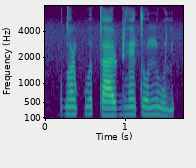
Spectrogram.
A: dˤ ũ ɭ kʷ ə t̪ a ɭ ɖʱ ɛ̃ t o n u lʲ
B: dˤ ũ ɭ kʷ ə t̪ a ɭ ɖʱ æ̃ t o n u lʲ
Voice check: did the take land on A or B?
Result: A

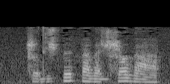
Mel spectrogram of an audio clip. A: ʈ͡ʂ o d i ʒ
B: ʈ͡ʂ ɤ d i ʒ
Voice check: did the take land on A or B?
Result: B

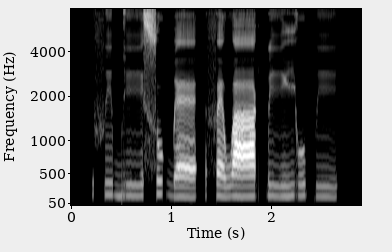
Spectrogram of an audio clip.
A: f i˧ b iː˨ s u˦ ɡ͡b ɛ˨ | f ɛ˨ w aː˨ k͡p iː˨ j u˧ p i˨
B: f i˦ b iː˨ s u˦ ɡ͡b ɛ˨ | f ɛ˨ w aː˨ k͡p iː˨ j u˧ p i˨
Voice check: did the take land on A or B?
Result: A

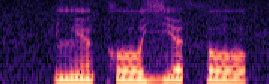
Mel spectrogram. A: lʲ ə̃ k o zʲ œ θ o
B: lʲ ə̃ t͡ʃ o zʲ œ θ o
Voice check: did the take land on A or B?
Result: A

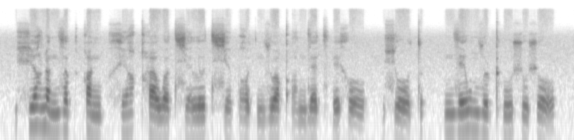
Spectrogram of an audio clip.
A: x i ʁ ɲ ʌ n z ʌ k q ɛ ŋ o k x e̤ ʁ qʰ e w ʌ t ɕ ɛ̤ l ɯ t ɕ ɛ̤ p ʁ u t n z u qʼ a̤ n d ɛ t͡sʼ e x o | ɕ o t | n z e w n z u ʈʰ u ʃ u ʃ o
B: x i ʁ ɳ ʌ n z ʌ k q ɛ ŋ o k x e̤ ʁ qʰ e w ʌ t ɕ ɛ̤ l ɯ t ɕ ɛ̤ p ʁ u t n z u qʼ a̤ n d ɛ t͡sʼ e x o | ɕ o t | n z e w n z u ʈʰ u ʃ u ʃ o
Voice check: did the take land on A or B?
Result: B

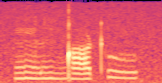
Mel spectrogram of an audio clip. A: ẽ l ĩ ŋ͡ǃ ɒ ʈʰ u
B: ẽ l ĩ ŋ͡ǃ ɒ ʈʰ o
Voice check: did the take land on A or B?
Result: A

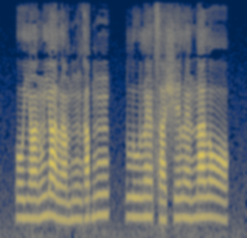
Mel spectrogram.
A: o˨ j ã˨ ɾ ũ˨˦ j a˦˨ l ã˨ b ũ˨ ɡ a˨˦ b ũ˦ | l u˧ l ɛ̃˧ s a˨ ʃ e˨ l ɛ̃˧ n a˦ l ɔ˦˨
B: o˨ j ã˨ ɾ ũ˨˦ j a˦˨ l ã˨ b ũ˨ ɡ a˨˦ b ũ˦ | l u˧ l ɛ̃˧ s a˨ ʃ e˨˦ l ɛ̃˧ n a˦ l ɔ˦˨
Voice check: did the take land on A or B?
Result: B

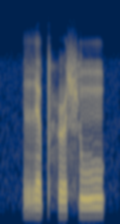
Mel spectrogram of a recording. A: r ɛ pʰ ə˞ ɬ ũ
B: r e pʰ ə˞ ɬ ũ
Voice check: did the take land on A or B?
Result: A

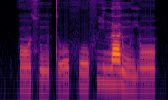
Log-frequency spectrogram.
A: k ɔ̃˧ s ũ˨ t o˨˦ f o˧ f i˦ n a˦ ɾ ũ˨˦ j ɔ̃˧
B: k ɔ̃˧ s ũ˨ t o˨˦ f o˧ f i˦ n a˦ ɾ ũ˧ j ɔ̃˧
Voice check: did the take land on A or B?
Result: B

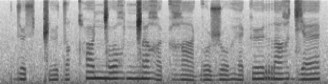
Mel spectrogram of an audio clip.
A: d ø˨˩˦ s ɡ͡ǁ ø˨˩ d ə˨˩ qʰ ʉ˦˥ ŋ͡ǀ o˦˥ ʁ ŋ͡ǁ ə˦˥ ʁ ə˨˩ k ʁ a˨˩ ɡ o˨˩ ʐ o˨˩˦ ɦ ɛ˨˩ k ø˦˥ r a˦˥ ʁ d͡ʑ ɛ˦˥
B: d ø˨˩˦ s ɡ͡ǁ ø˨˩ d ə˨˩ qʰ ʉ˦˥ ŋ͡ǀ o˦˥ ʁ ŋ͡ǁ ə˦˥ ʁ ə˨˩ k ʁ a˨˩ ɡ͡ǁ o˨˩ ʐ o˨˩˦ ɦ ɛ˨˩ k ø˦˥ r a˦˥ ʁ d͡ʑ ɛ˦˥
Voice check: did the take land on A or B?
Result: A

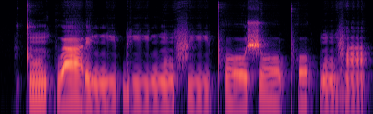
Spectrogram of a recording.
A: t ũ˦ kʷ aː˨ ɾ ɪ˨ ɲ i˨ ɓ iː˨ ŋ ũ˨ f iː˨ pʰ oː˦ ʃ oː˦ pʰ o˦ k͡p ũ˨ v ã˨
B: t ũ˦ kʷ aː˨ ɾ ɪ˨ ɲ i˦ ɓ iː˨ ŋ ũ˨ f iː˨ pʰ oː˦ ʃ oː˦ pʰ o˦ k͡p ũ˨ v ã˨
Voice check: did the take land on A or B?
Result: A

